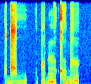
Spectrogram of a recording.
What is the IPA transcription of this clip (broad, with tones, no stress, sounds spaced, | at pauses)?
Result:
d͡ʒ ṳ˧˥ | pʲ ə˧ b n ə̤˧˥ kʰ ə̤˥ bʲ e˩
